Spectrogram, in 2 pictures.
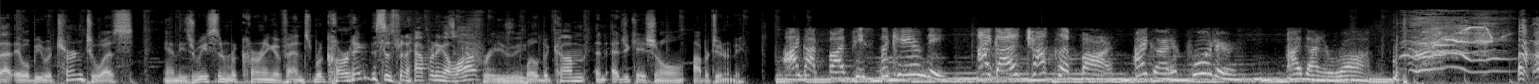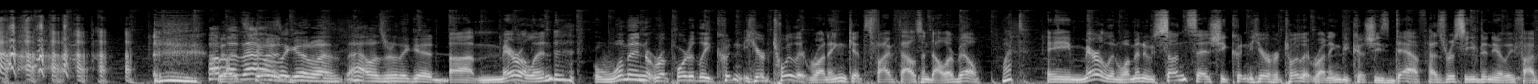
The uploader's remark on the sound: We are joined via phone by reporter from the Houston Chronicle.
